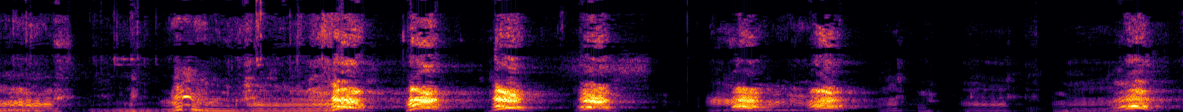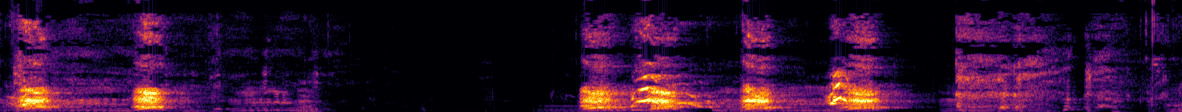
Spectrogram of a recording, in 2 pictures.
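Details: Playful female Basset Hound romping with sibling dogs; clusters of sharp barks and growly yips, roughly two to three a second, broken by a brief silence midway.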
